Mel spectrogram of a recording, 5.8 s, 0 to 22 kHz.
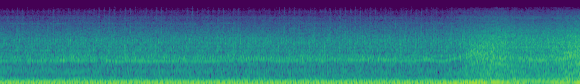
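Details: Toyota Supra Mk3 7M-GE turbo-converted (NA-T), after switching from distributor to 2JZ/IS300 coils with stock 7M-GTE igniter; starts fine, steady even low idle with no misses, brief rev near the end; only issue is the NA tach not working.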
